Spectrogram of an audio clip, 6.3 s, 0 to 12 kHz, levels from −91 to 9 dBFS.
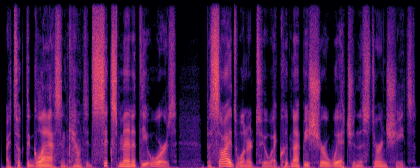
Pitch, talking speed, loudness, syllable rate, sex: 95 Hz, 240 wpm, -23 LUFS, 4.6 syllables/s, male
